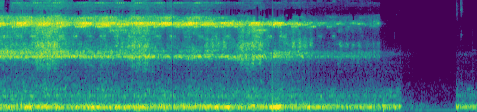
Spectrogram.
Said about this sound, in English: Was that like crickets? Yeah, that's what it sounded. Oh, yeah, I heard that too. You trying to make a joke? I really heard crickets. I thought it was your mic.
